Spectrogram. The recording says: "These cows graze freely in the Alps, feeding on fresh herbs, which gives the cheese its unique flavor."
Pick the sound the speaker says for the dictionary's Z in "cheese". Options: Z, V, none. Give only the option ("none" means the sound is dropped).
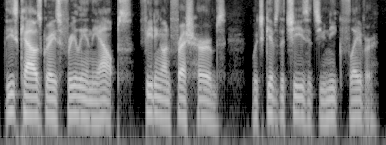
Z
